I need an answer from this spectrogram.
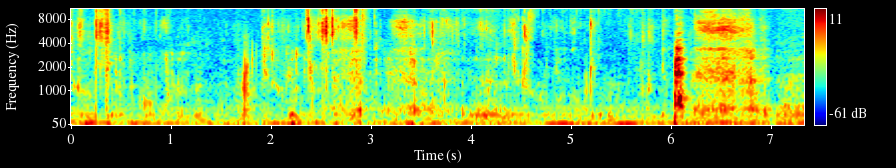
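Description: Close-miked eating: chewing and wet mouth sounds as roasted sheep's-head meat is torn off by hand and eaten, with irregular small clicks and smacks and one loud sharp click about six seconds in.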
